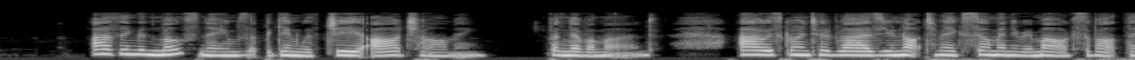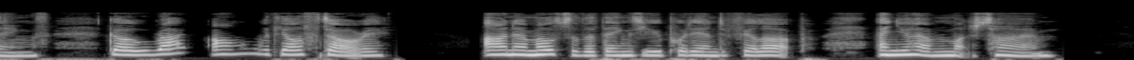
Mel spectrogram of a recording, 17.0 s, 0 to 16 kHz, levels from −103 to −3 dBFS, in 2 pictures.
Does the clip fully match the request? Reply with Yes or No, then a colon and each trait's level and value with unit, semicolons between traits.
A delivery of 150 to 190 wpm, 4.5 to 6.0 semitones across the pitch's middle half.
No: average, 185 wpm; average, 3.0 semitones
